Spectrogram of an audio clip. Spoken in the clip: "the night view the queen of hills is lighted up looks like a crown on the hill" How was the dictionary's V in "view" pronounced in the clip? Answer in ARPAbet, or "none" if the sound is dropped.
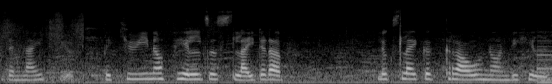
F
